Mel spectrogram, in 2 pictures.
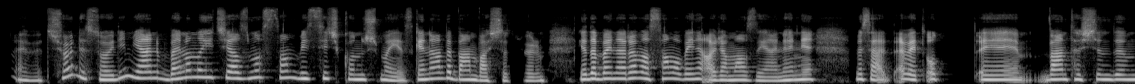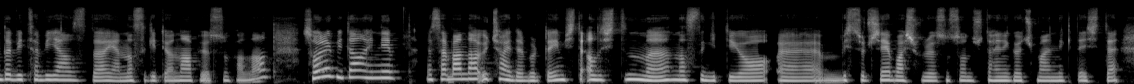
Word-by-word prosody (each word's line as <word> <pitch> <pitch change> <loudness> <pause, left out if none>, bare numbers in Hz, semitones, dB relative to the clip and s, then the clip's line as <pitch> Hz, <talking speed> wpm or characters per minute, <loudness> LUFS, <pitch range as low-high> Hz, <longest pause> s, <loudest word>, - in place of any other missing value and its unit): Evet, 180 -3 -4
şöyle 340 -2 -2
söyleyeyim: 230 - 0
Yani 285 -6 +3
ben 265 +4 +3
ona 335 +1 0
hiç 325 -1 -2
yazmazsam 305 +2 -1
biz 270 +1 0
hiç 270 0 0
konuşmayız. 215 -6 0
Genelde 260 +3 +2
ben 220 -2 +4
başlatıyorum 170 0 -2 0.3
ya 235 +2 +3
da 260 -1 +6
ben 270 0 +5
aramasam 265 0 +2
o 255 -2 -1
beni 245 0 +2
aramaz 200 -1 +2
yani. 175 +1 0
Hani, 225 +3 +3 0.4
mesela 235 -3 +1
evet, 220 -3 +4
ot 240 0 -1 0.3
eee, 215 0 +5
ben 230 +4 +3
taşındığımda 225 0 +1
bir 220 0 -1
tabii 210 -1 -2
yazdı. 200 -3 -3
Yani 175 -1 -2
"Nasıl 180 0 -5
gidiyor? 180 0 -5
Ne - - 0
yapıyorsun?" 185 0 -4
falan. 220 - -6 0.3
Sonra 345 +5 +1
bir 320 0 -2
daha, 330 0 +2
hani, 300 -1 -1 0.2
mesela 230 +1 -1
ben 245 0 +3
daha 255 0 +3
3 245 +1 -3
aydır 190 -7 0
buradayım. 180 +4 0
İşte 210 +1 -1
"Alıştın 220 +2 +1
mı? 200 0 +2
Nasıl 205 0 -1
gidiyor?" 175 0 -2
Emm, 170 - -3
bir - - -1
sürü 195 -1 -4
şeye 200 +2 +1
başvuruyorsun 175 -1 0
sonuçta. 180 0 -5
Hani 175 0 0
göçmenlikte 175 0 -4
işte 175 +1 -4
215 Hz, 165 wpm, -22 LUFS, 180-255 Hz, 0.4 s, da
